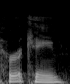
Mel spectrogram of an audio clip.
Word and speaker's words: Hurricane: Sky View is also hosting uh they're hosting hurricane at uh not hurricane hurricane uh I learned that in the early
